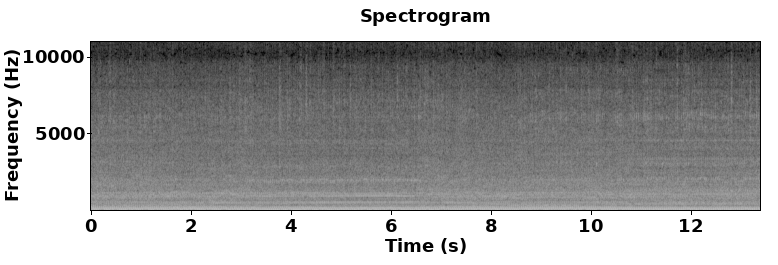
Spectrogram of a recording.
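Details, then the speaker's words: 2008 Husqvarna YTH2242 with Briggs V-twin, after the bent push rod and exhaust valve repair, with good even compression on both cylinders. A steady, even engine thrum at constant speed with only a slight surge; running normally. "just sorted itself out. Slight surge in there. Not bad though."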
